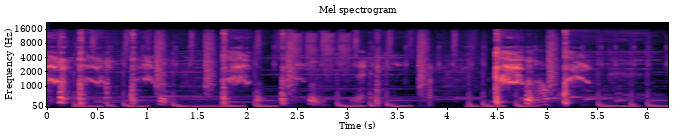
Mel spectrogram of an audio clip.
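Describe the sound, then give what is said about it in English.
Someone coughs again and again in a series of many short, harsh bursts, with some throat clearing mixed in. The bursts come in an uneven rhythm across the whole stretch. “I want to take these coughs out, but I might leave them in for authenticity.”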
